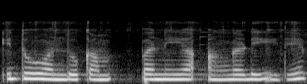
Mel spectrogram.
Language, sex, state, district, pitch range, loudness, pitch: Kannada, female, Karnataka, Bidar, 225-240 Hz, -11 LUFS, 230 Hz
